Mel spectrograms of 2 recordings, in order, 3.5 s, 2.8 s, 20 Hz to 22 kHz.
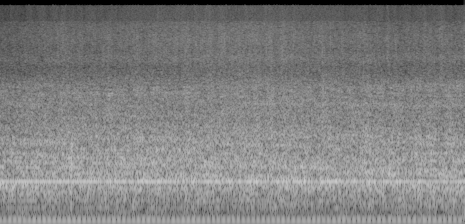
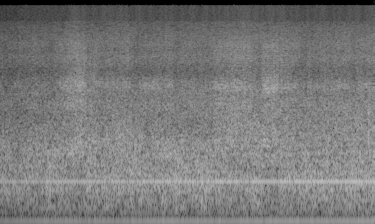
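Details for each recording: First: RealYou no-dilution foam cannon spraying undiluted Adam's Mega Foam, nearly empty: even, unbroken hiss with no sputter, surge or gurgle; flawless operation, 47-second run time, shorter because the thinner liquid passes through faster. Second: RealYou no-dilution foam cannon with a new pickup tube, over two to three minutes into a run that reached 3 minutes 48 seconds: hissing spray surges and sputters unevenly instead of a steady rush; cannon spurting despite better run time.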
